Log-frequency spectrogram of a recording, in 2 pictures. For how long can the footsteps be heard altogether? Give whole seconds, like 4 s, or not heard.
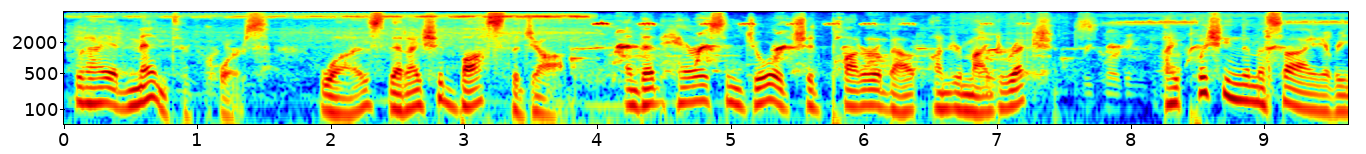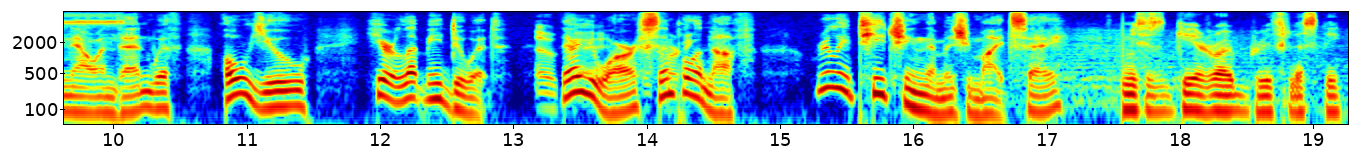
not heard.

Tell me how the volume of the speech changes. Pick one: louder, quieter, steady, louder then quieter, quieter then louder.
steady.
